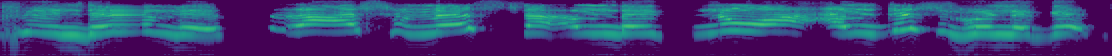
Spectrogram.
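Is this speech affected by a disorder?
Yes: cerebral palsy; no longer takes medication, treated at age 8, arms opened up lately, slow typing, extra exam time.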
